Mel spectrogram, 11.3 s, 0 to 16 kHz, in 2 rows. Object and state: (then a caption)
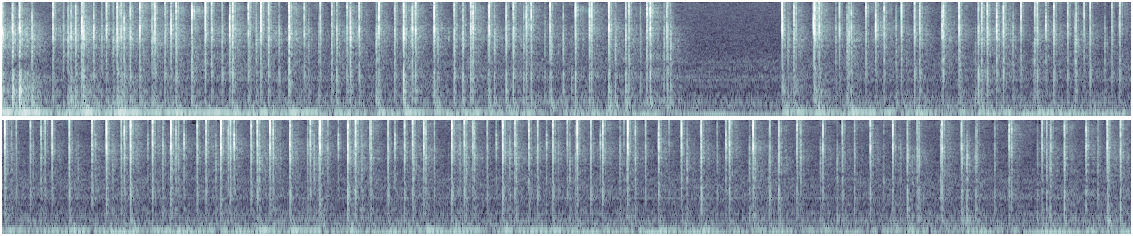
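Glass tabletop. Fingernails tap quickly and continuously on a glass tabletop, making a dense run of light, bright clicks over a steady low hum. A brief near-silent gap falls around the 3.5-second mark before the rapid tapping resumes and carries on to the end.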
